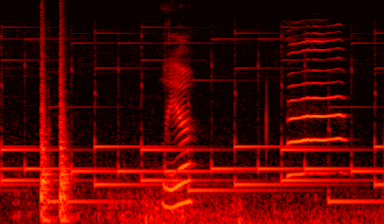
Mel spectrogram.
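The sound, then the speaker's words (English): A single meow from a cat named Leah rises and falls midway through, clear, over a soft sustained musical background with a couple of sharp knocks near the start. “She called out to her cat.”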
